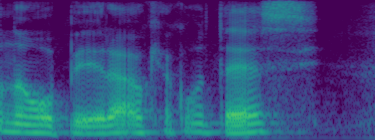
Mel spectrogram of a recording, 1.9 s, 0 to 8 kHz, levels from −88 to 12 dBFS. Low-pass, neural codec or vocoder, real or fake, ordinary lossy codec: none; none; real; none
